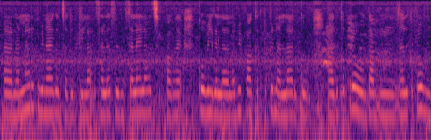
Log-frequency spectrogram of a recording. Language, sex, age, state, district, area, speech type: Tamil, female, 45-60, Tamil Nadu, Sivaganga, rural, spontaneous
